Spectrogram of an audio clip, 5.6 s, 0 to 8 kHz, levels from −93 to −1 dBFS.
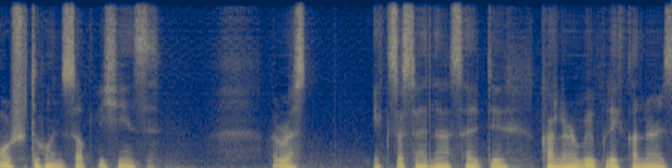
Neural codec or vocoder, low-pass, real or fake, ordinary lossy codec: codec, 16 kHz, about 1 kbps, DyCAST, with the encoder's durations; none; fake; none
